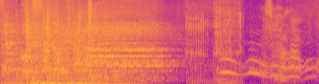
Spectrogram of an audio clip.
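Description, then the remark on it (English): A warthog, Pumbaa, snores with loud, deep, rattling grunts for a couple of seconds, then fades into softer wavering, voice-like tones that rise and fall, while Timon sleeps on his round belly, which bounces up and down. “Now, Timon sleeps on Pumbaa's round belly, which bounces up and down as Pumbaa snores.”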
